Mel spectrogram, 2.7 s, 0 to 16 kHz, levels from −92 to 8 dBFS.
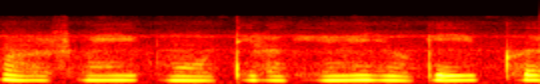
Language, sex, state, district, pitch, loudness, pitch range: Hindi, female, Uttar Pradesh, Hamirpur, 190 Hz, -19 LUFS, 185-195 Hz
